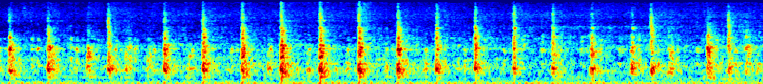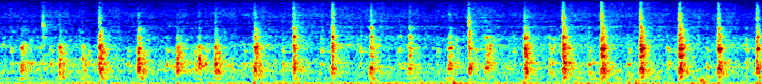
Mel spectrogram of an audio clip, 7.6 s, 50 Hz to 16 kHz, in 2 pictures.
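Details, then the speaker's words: 2002 Chevrolet Trailblazer idling: sharp regular knock about 2.5 per second from front of engine, worse after oil change, dipstick showing little oil; owner suspects rod or something loose, cause unconfirmed. "Oh, you hear the ticking. It's knocking from the front of the engine."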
